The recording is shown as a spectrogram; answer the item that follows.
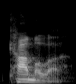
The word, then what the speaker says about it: Kamala: saying it right um basically Kamala Kama and then La so yeah I didn't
